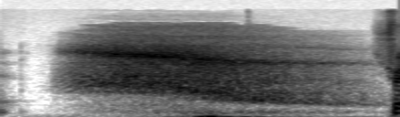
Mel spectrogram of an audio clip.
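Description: A soft airy whoosh that swells and then fades away over about a second and a half.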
